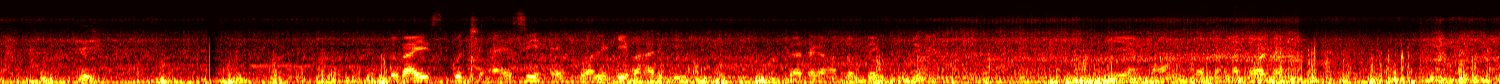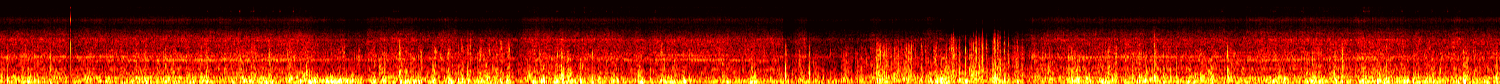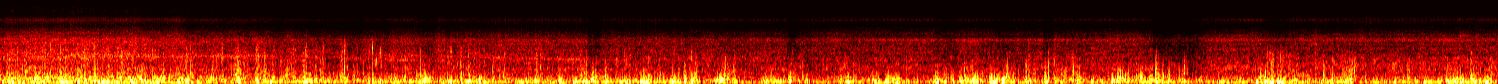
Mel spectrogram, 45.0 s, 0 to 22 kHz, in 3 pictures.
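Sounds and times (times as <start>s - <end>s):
motorcycle engine running: 0.0s - 44.9s
wind buffeting microphone: 0.0s - 44.9s.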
